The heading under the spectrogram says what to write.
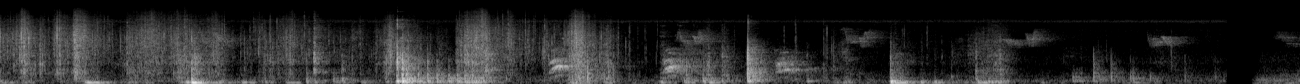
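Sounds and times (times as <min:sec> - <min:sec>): birds chirping: 0:05.5 - 0:08.9, 0:11.4 - 0:12.0.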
